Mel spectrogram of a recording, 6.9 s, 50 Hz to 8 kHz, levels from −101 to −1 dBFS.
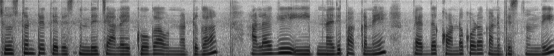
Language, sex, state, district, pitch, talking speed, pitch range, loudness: Telugu, female, Andhra Pradesh, Manyam, 185 Hz, 115 wpm, 175-205 Hz, -14 LUFS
